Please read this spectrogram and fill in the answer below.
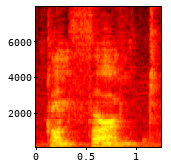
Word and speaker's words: confirmed: Agregamos la ed, confirmed. Confirmed. Dos sílabas, confirmed.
